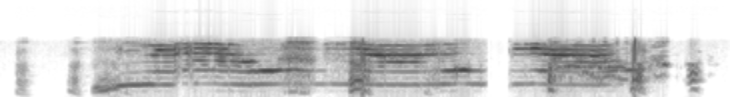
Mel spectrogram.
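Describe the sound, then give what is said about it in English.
A person's voice imitates a cat, giving a few drawn-out, wavering meows in quick succession, fairly loud, with short breaths and clicks between them. “Can the cat at least say meow?”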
